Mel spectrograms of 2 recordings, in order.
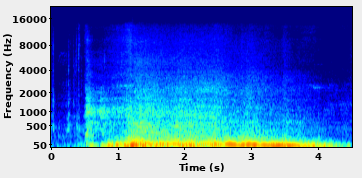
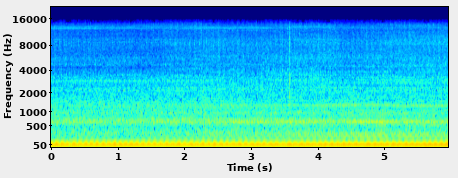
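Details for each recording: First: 1985 Volkswagen Cabriolet that sat 10 years, fuel pump running: engine catches and runs rough about three seconds then dies; starts then stalls. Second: 1985 VW Cabriolet revived after sitting about 8–10 years, right after first driving and still smoking: a low, steady idle with an even beat around four per second, no misses or knocks; idling smoothly.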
